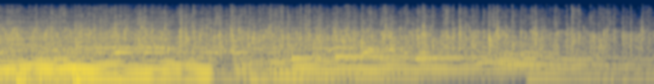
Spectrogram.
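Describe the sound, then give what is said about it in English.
Church audience clapping hands in praise during a worship service, a loud, busy clapping texture laid over sustained musical tones that shift pitch as the chords change, the clapping easing slightly toward the end. “Come on, you can do better than that. Give Jesus a hand clap of praise this morning.”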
